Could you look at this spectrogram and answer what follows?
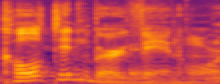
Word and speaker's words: Kaltenberg VanHorn: I've got, and I want to make sure I'm pronouncing Kaltenberg VanHorn. Is that correct? Kaltenberg VanHorn. Yes, I forgot another word there.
